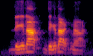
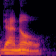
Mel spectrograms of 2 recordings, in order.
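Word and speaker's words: Daigneault: And Chris Finch or Mark Dagenaut? – I'm pretty sure it's pronounced, and I speak French, Mark Dano, but...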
